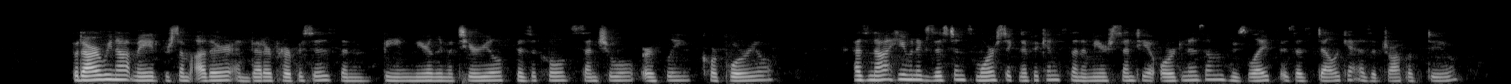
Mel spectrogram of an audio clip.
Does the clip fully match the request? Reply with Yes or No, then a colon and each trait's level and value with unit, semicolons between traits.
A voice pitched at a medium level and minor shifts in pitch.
Yes: medium, 180 Hz; narrow, 2.2 semitones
